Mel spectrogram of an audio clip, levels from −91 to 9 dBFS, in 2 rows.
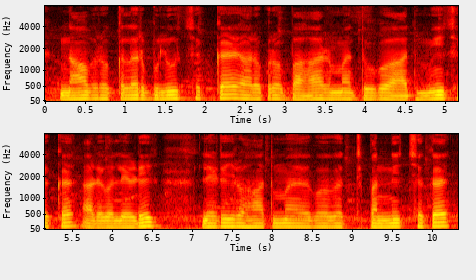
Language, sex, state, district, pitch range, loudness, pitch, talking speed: Angika, male, Bihar, Bhagalpur, 105-115 Hz, -24 LUFS, 110 Hz, 135 wpm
